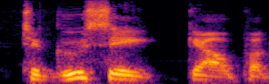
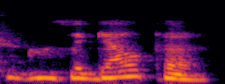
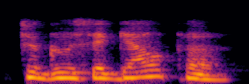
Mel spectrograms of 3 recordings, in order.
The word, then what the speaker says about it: Tegucigalpa: Tegucigalpa. Did you hear that? So it isn't a soft Tegucigalpa. That's much easier to say. Tegucigalpa. Tegucigalpa. Tegucigalpa. Tegucigalpa. It's a goosey place, not a Gucci place or a gookie place.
